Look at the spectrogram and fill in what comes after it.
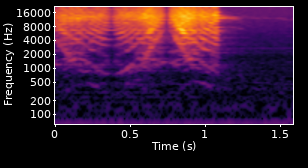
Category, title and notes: Sound effects > Objects / House appliances
knife and metal beam vibrations clicks dings and sfx-073
Beam, Clang, ding, Foley, FX, Klang, Metal, metallic, Perc, SFX, ting, Trippy, Vibrate, Vibration, Wobble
